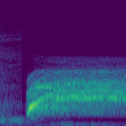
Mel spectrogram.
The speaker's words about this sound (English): So that as he dissipates and back to death, you hear a roar in the distance and...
